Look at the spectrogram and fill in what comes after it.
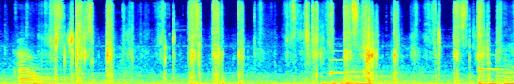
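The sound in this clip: Cards being shuffled for a spiritual card reading: soft, quick riffling and flicking clicks in irregular bursts, faint and continuous throughout.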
